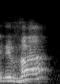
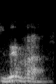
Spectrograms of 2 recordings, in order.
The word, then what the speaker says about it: river: Now, if you bring out the second syllable with, or the second puff with greater force than the first, then you will get river. Yes. River. That is incorrect pronunciation. Yes. It is river. We put greater force on re and less force on ver.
